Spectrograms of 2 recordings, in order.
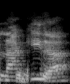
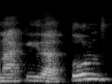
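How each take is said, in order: First: The word ends on a vowel, without -tun. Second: The word ends with the full -tun ending. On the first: This is how it is actually pronounced. "উচ্চারণ হবে নাকিরা" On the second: The full form is said to make learning easier. "শেখার সুবিধাতে পুরোটা উচ্চারণ করবো নাকিরাতুন"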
